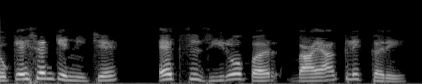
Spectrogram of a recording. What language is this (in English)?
Hindi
